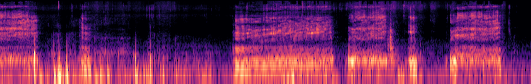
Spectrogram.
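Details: Hungry female domestic pig on a homestead, grunting at her keeper one evening while waiting to be fed: low, rough grunts in sustained runs of about a second each, clustered in the second half, with a man speaking nearby.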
